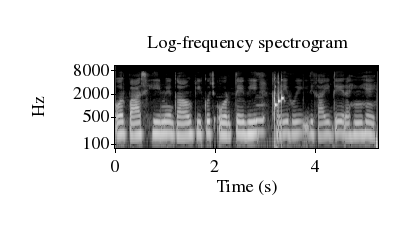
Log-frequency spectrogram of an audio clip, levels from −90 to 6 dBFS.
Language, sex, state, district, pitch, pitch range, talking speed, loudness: Hindi, female, Odisha, Malkangiri, 185 Hz, 180-190 Hz, 170 wpm, -19 LUFS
